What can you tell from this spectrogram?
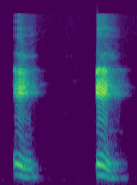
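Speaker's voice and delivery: "E" as the Spanish vowel, shaded slightly toward I; E con algo de I. Shown as a demonstration. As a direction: model an isolated "E" with a little I in it. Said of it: "tiene un poquitico de I". ("E" española con un poquitico de I)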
